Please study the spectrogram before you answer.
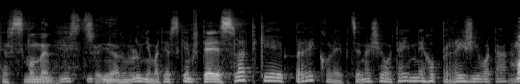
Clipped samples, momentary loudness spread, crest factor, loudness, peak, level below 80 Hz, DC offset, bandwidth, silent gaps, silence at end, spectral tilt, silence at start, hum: under 0.1%; 12 LU; 22 dB; -27 LUFS; -6 dBFS; -54 dBFS; under 0.1%; 15 kHz; none; 0 s; -4.5 dB/octave; 0 s; none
